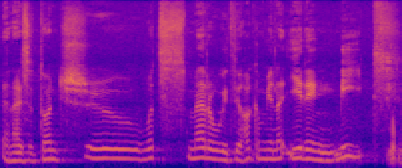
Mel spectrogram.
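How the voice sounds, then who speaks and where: Somewhat breathy and fairly high-pitched, a man's voice comes through with audible room echo. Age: 60s. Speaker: pastor. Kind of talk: sermon.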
